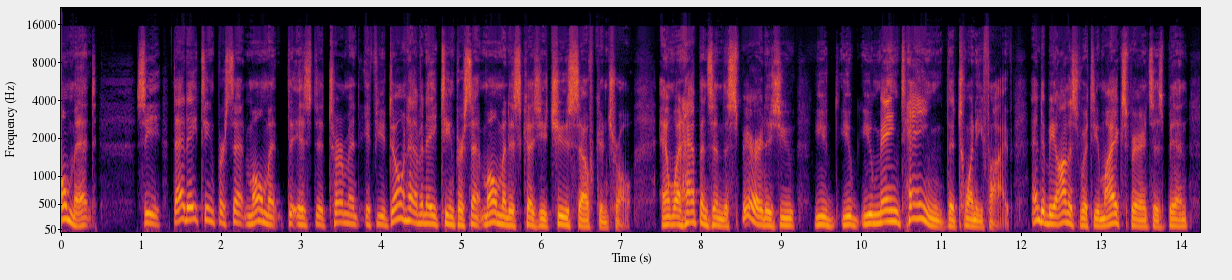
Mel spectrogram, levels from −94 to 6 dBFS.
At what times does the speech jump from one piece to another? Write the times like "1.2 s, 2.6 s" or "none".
none

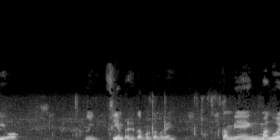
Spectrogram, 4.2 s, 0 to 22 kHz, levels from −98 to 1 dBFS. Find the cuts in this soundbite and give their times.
none

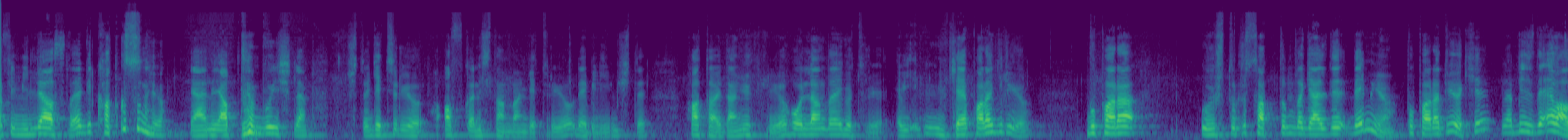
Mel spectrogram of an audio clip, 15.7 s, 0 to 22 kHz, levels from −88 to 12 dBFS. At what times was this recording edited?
3.3 s

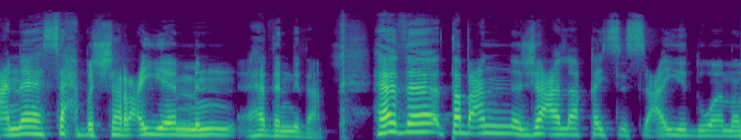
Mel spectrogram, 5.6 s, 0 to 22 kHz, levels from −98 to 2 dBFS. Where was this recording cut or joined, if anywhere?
1.8 s

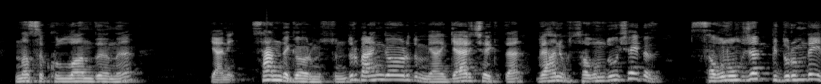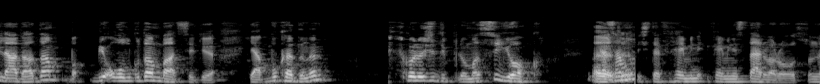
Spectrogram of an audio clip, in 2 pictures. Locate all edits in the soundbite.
14.6 s

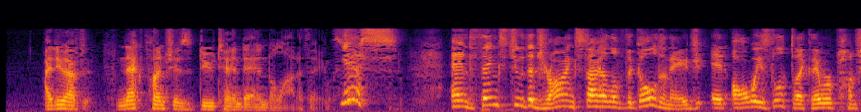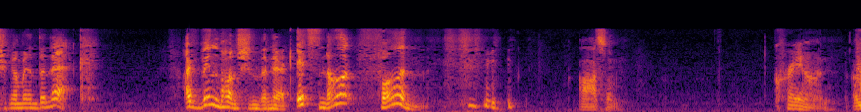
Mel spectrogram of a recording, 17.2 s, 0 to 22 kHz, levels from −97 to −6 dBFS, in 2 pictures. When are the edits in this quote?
none

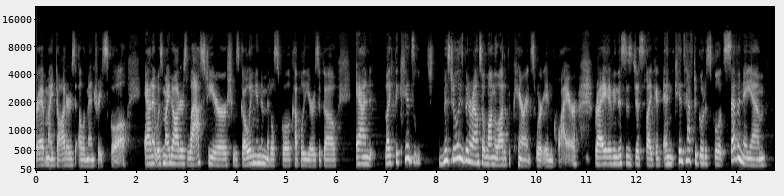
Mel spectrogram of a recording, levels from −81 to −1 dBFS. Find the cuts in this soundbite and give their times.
12.5 s

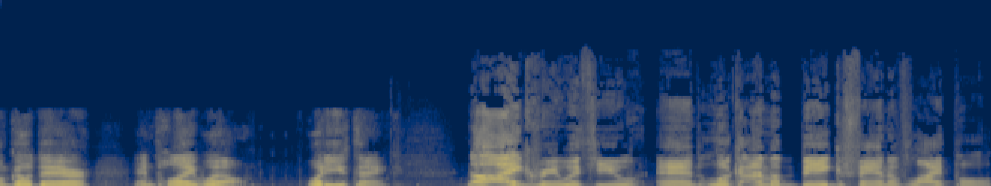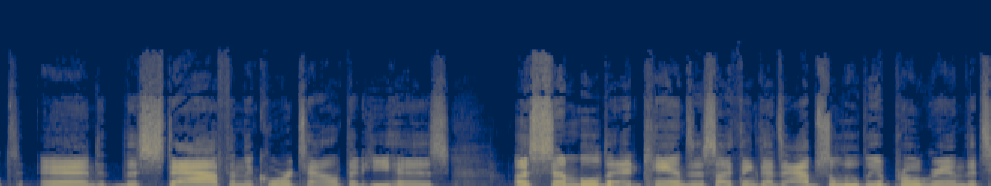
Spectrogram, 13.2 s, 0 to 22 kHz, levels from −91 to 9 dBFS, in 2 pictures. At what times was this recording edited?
none

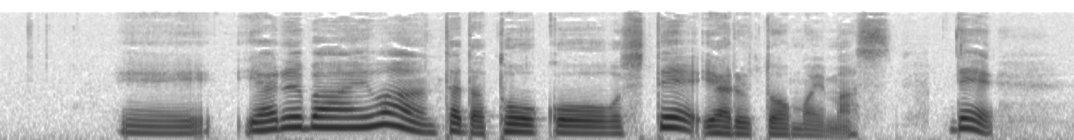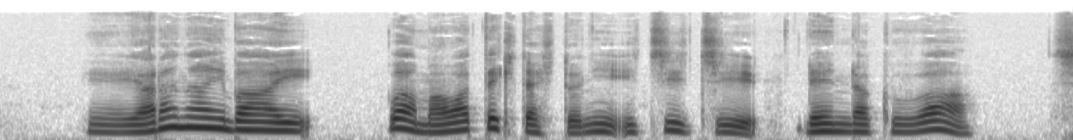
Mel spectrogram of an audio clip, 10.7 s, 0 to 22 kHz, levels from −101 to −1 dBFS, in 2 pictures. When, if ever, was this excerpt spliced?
4.6 s, 9.3 s

